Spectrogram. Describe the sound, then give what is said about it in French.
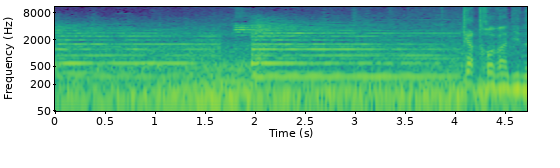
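Heavy bells of Westminster Cathedral toll loudly, part of 99 tolls in tribute to Prince Philip, their deep ringing tones hanging in the air as fresh strokes land every couple of seconds, with a faint murmur of background noise underneath. “99 sons de cloche, vous l'entendez, la cathédrale de Westminster a rendu hommage au prince Philippe, décédé hier à l'âge justement de 99 ans.”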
